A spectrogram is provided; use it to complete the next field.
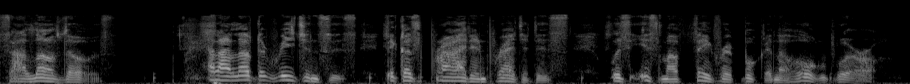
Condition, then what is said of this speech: Vocal cord paralysis. And I have to put my finger up there to close it up to talk.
